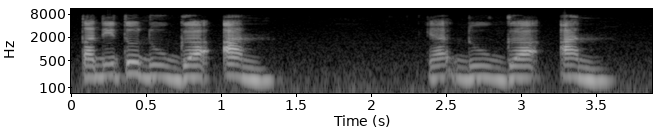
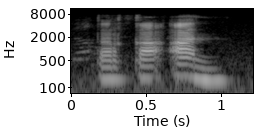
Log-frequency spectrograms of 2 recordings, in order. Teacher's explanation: Kan seperti ada stop sebentar antara a dengan a di kata dasar dengan a di sufiksnya. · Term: glottal stop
